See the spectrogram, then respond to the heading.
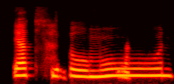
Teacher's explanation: huruf kaf sukun. Nah, pastikan mengalir. Bukan suara nafas ya. Ya, ya, Yaktumun.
